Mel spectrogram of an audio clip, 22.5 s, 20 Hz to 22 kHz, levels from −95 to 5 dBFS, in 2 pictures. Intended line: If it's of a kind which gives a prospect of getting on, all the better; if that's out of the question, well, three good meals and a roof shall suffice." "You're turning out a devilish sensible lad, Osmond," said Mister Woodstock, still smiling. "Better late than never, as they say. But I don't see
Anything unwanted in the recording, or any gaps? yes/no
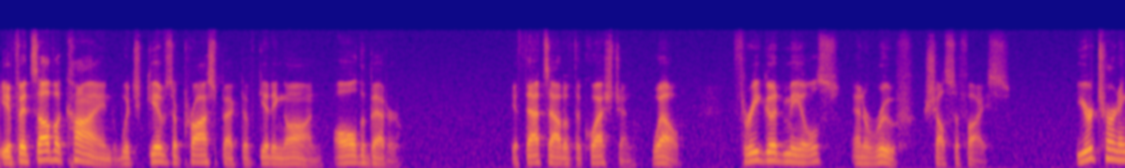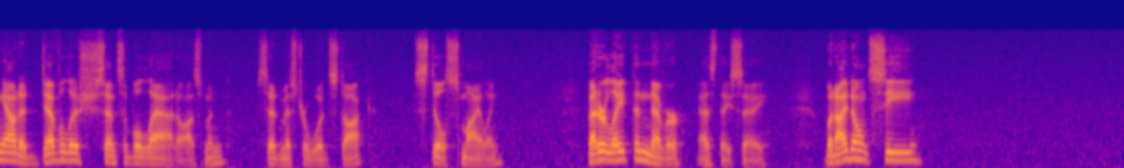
no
